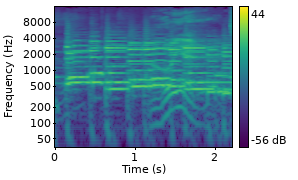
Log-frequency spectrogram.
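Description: Music: an electric guitar phrase over backing music, with a note bent up and back down about a second and a half in.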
